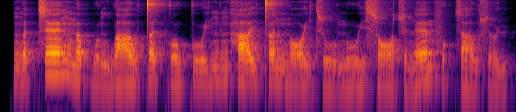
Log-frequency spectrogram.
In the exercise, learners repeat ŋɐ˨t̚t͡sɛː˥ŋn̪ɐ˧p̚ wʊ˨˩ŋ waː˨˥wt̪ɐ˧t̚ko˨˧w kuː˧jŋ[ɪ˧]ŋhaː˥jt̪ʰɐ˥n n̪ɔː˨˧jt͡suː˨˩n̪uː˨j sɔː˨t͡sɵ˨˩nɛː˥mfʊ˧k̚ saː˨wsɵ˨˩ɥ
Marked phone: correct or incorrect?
incorrect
